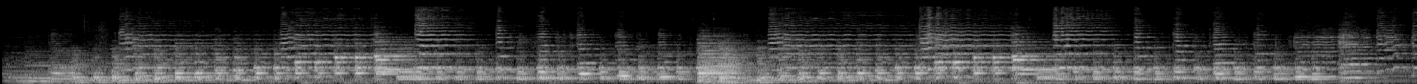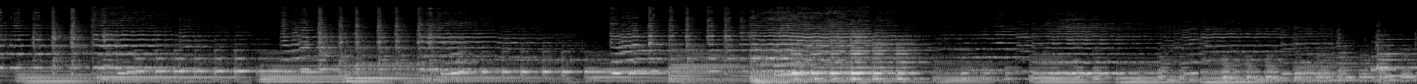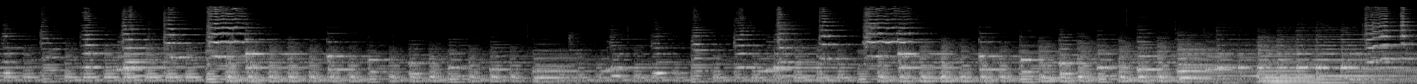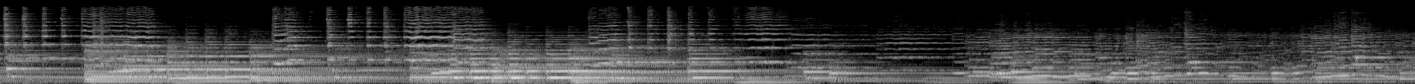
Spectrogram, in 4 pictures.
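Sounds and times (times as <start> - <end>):
violin and piano sonata: 0.0 - 56.6.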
